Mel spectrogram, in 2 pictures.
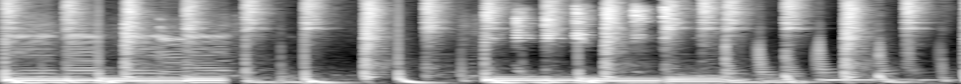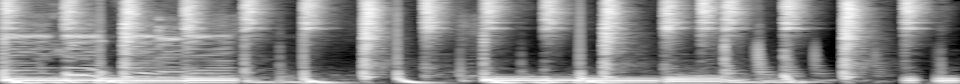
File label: hip hop bounce loop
